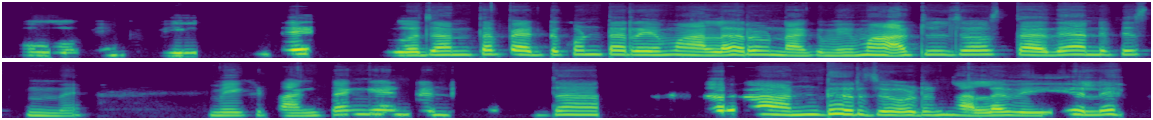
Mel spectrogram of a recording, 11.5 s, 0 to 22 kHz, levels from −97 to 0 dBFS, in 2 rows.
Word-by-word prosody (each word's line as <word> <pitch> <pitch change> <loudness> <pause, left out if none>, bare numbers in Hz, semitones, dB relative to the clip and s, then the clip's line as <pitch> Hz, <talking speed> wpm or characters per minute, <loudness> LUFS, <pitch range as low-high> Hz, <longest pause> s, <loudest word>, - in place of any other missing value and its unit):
ఓహ్! 220 - -4
Okay. 205 +2 -14 0.7
అంటే 300 +1 +4 0.5
రోజంతా 260 +4 +2
పెట్టుకుంటారేమో 270 0 +1
alarm 255 +4 +3
నాకు 215 +1 -1
మీ 210 - -2
మాటలు 250 +2 +3
చూస్తే 285 -1 0
అదే 255 +3 0
అనిపిస్తుంది. 265 -8 -6 0.7
మీకు 215 +2 -5
టంగ్, 200 +1 -2
టంగ్ 295 +2 -1
ఏంటంటే 270 -3 -6 0.2
ఆహ్, 280 - -22
పెద్ద 230 +3 -14 0.6
బిగ్గరగా 290 -9 +1
అంటారు 280 +2 +3
చూడండి 240 0 +1
అలా 225 +3 +3
వెయ్యలేము. 265 +7 0
260 Hz, 120 wpm, -18 LUFS, 230-280 Hz, 0.7 s, అంటే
